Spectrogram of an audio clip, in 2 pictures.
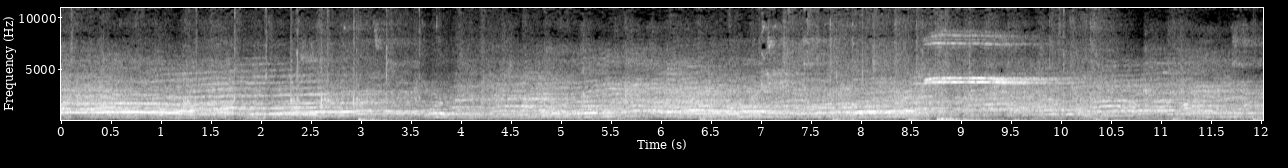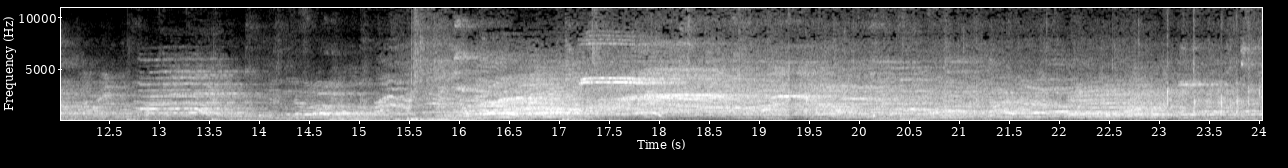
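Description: A volleyball thuds as it is hit and bounces.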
